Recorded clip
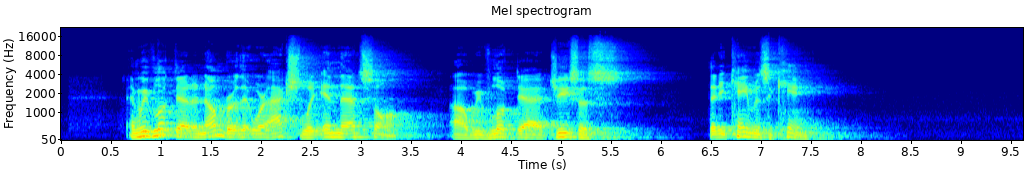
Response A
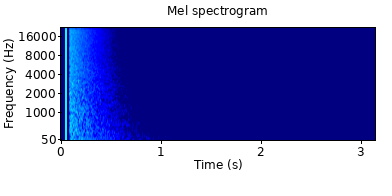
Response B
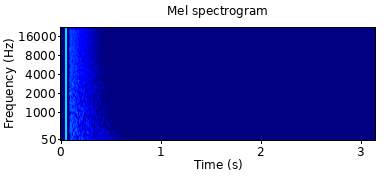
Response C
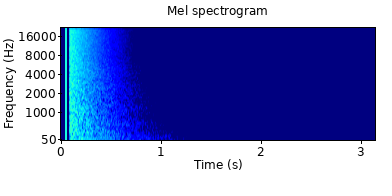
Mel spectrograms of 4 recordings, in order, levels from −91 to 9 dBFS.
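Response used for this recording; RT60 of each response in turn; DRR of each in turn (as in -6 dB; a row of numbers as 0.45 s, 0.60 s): B; 1.3 s, 1.3 s, 1.3 s; 1.5 dB, 8.5 dB, -7.0 dB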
